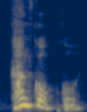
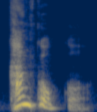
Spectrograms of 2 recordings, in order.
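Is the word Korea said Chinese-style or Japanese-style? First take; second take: Japanese-style; Japanese-style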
